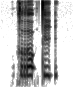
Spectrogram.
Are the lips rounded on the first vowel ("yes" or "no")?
yes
